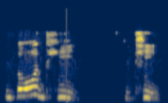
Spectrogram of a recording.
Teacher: শেষে যে ব্যঞ্জন ধ্বনিটা থাকছে সেটার উপর শ্বাসাঘাত কম হচ্ছে ফলে কি সেই ধটা তার অবস্থানটা কি ক্ষীণ হচ্ছে উচ্চারণটা ক্ষীণ হচ্ছে দুর্বল হচ্ছে ফলে সেই ধটাকে লুপ্ত করে দেওয়া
